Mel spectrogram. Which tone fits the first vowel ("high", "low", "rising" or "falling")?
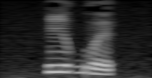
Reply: high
